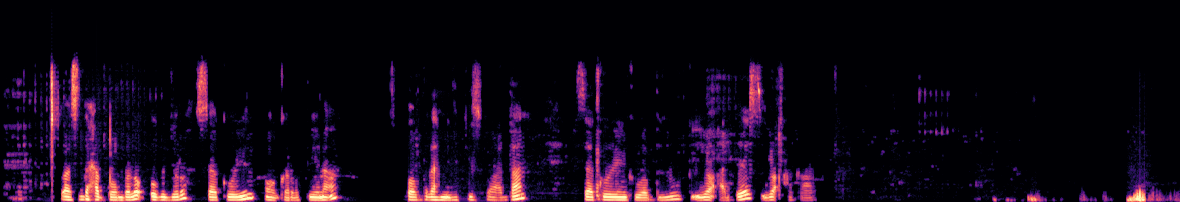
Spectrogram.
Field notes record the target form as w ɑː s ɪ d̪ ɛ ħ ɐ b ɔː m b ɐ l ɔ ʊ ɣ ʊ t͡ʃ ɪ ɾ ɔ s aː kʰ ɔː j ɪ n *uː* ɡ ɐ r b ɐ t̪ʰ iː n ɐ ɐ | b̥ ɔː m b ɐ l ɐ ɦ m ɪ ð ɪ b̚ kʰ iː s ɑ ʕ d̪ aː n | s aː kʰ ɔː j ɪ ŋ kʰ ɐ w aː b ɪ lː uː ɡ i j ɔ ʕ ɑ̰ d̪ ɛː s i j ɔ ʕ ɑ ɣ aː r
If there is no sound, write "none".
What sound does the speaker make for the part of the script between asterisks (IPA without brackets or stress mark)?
ɔː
